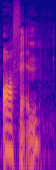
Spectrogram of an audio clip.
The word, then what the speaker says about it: often: I was told that often is the correct pronunciation, that the T in that word is silent, kind of like soften.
